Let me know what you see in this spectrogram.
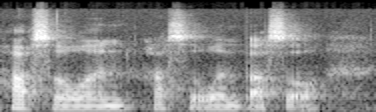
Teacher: we drop the vowel and the D sound in the and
